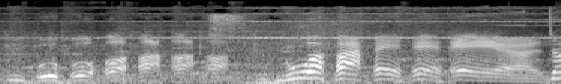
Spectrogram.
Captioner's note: Dartz laughing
